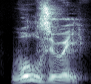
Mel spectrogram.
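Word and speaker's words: Woolfardisworthy: Woolsery. 16 letters and we only pronounce seven of them.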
